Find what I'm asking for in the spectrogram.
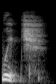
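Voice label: "witch", English, British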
